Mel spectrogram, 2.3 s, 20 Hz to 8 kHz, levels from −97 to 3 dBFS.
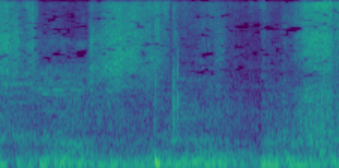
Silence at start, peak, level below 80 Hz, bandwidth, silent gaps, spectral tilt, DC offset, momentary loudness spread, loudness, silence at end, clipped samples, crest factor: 0 s; -18 dBFS; -40 dBFS; 8 kHz; none; -2 dB/octave; under 0.1%; 11 LU; -34 LUFS; 0 s; under 0.1%; 18 dB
